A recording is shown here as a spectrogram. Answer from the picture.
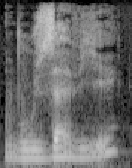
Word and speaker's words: vous aviez: Vous aviez, a Z at the end, et, aviez, and then liaison, vous aviez.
